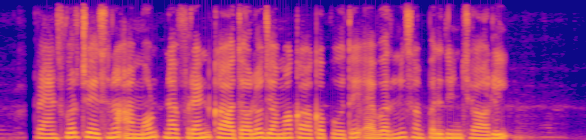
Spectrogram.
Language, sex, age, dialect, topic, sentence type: Telugu, female, 18-24, Utterandhra, banking, question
